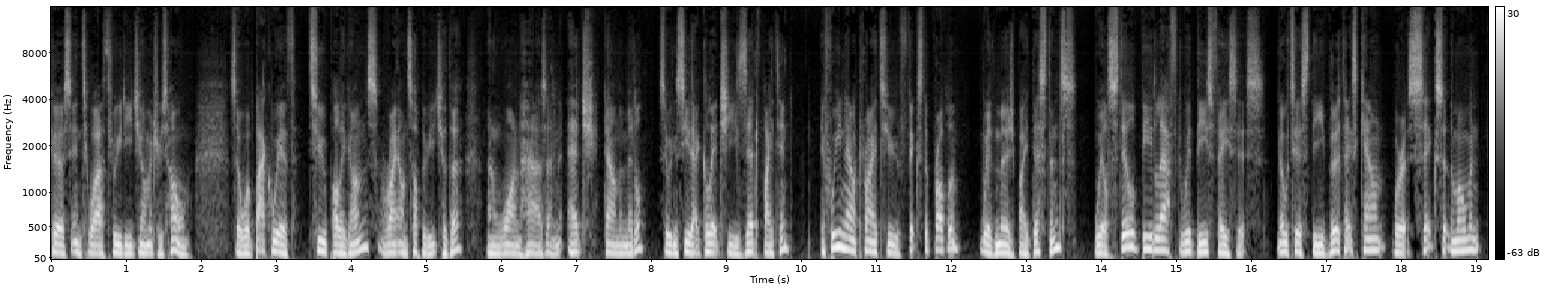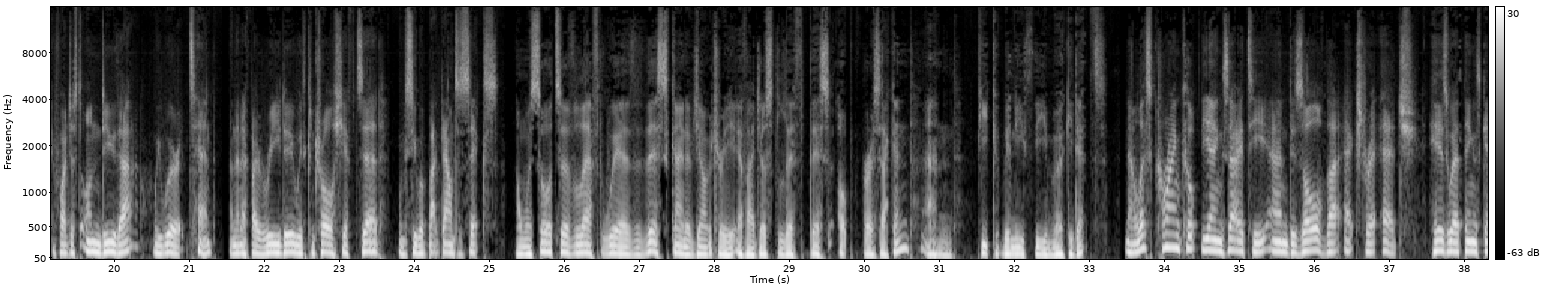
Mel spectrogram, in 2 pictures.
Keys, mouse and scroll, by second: 2.7 shift+d, 6.5 ctrl+r, 8.0 middle click, 10.3 middle click, 10.7 a, 11.2 middle click, 12.3 m, 14.4 middle click, 18.6 middle click, 19.6 ctrl+z, 23.2 ctrl+shift+z, 24.8 middle click, 25.6 2, 26.3 click, 26.7 middle click, 27.8 g, 30.0 middle click, 30.5 middle click, 31.8 g, 33.3 middle click, 34.6 g, 36.1 middle click, 36.5 x.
